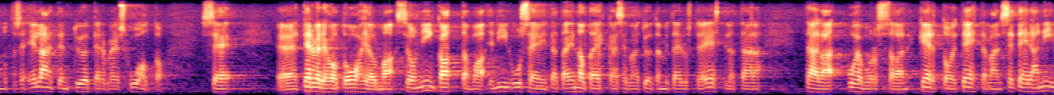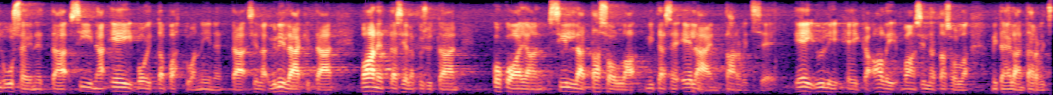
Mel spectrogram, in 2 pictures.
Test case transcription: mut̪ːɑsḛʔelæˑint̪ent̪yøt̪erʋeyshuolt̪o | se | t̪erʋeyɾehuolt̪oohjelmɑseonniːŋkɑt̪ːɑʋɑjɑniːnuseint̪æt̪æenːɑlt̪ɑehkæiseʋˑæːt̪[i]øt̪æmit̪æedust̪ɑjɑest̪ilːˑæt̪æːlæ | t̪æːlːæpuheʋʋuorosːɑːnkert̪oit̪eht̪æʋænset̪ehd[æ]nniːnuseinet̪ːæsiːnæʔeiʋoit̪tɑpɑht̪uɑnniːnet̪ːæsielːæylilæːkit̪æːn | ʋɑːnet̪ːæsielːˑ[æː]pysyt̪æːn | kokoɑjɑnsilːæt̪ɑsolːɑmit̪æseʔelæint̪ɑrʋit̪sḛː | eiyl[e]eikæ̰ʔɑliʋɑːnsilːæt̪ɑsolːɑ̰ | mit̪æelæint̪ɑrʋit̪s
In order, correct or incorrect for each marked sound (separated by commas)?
incorrect, incorrect, incorrect, incorrect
